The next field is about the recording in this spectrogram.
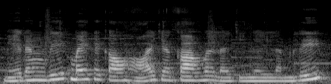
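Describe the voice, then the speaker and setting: A middle-aged woman, the host's mother, speaking in a brisk, teasing, motherly way. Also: medium pitch. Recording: echoey room, mic far off, music behind.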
